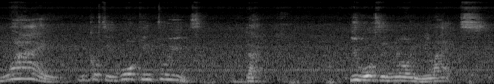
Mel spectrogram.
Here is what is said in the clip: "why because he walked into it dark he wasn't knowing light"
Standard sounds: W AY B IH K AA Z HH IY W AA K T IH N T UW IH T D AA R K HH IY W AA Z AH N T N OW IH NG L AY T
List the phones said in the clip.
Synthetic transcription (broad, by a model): W AY B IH K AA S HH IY W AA K IH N T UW IH T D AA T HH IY W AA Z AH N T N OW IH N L AY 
